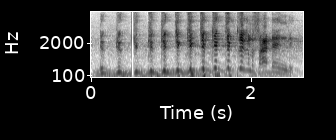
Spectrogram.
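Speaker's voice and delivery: fast, laughing dig dig engine noise; laughing engine imitation. Preacher imitating the engine starting, laughing and fast.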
